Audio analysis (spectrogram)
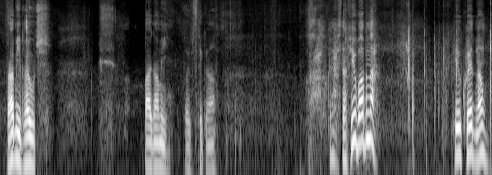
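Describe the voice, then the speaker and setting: A man's voice: medium pitch, a little hiss or hum. An Irish tradesman in a casual unboxing chat, joking and swearing as he talks to the person filming. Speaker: tradesman unboxing work gear.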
